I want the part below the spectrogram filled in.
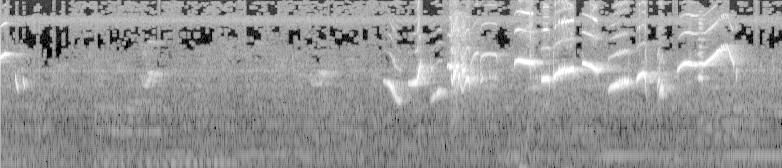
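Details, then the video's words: Oriental magpie-robin (kacer) lure song, meant to rouse other magpie-robins to sing: after a few faint distant whistles and a long quiet stretch, a burst of loud, varied whistles and upslurred notes runs for about three and a half seconds. "PANCINGAN KACER PALING AMPUH MERANGSANG KACER LAIN AGAR LANGSUNG BONGKAR ISIAN"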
